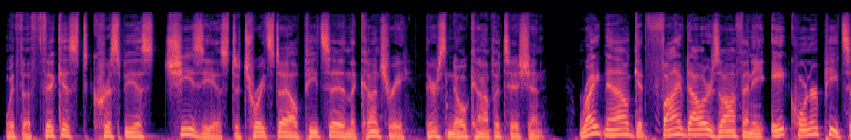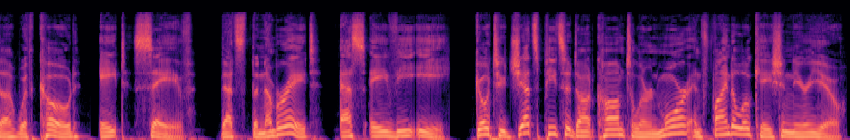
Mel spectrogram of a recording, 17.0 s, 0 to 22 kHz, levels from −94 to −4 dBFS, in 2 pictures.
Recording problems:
none

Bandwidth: 14.5 kHz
